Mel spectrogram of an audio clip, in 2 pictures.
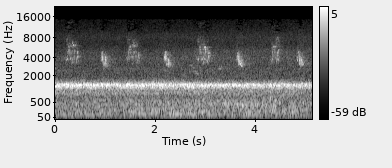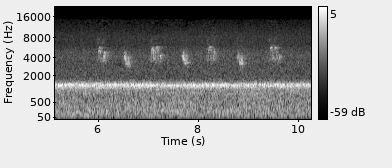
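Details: A courting male cicada of Brood II, New Jersey, with others chorusing in the background as they search for mates. A continuous level drone underlies rapid, fairly uneven high chirps, about three to four per second.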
